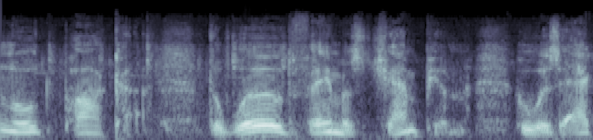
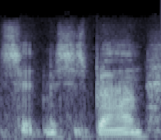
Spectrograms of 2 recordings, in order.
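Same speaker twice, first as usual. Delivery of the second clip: ordinary delivery, nothing marked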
